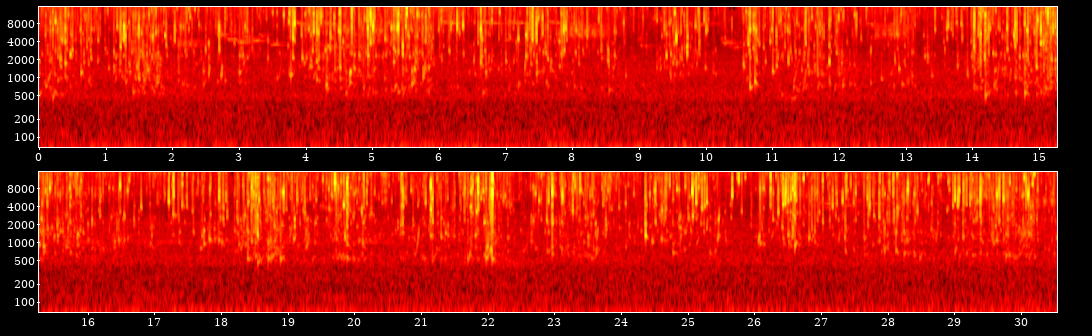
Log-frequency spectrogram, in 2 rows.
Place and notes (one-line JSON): {"title": "Saint-Pierre-lès-Elbeuf, France - Eure confluence", "date": "2016-09-19 15:00:00", "description": "The Eure river confluence, going into the Seine river. It's a quiet place, contrary to Elbeuf city.", "latitude": "49.29", "longitude": "1.04", "altitude": "4", "timezone": "Europe/Paris"}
